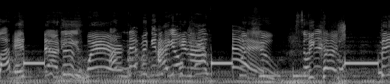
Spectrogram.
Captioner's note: beeps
